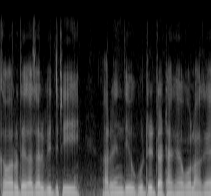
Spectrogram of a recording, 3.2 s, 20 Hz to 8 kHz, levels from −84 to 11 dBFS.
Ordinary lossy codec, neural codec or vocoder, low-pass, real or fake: Opus, 64 kbps; none; 7.2 kHz; real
